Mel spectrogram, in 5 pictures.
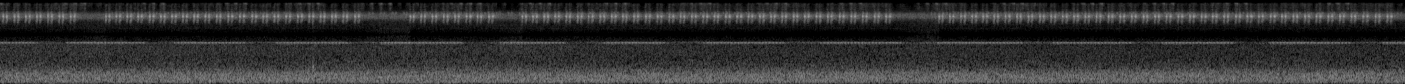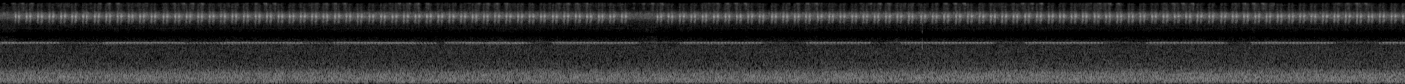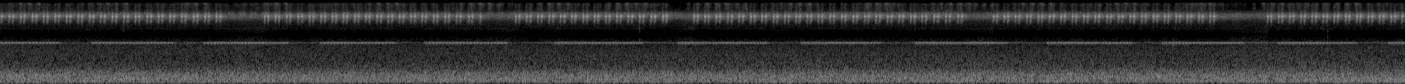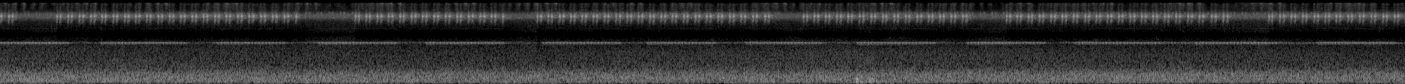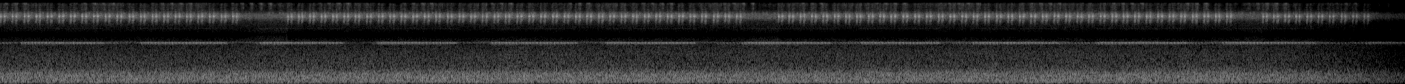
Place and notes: Prés de la Molière, Saint-Jean-du-Gard, France - Quiet Night in the Cevennes National Park - part 1
Quiet night and crickets at Saint Jean du Gard in the Cevennes National Park.
Set Up: Tascam DR100MK3/ Lom Usi Pro mics in ORTF.
France métropolitaine, France, 15 July 2020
